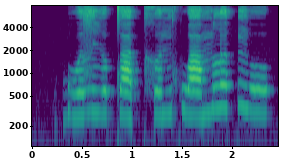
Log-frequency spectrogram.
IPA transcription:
ɓ u˨˦ ə̯ z i˧ ə̯ t̪ a˨˩ t̚ x ə˨˦ n k w a˨˦ m l ə˦˥ t̚ ŋ o˧

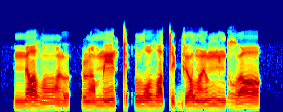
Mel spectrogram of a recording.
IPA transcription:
m e˧˥˧ ðˤ ɑ̃˧˩ ʊ̯ | ɭ ɑ̃˧˥ m ẽ˧˥˧ t | lˠ y˧˥˧ ðˤ e˧˥ t y˩ ɡ y˧˥˧ ʊ̯ lˠ ĩ˧˥ ʊ̯ ŋ ẽ˧˥˧ ɡ ʁʷ ɑ˧˥˧

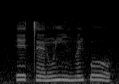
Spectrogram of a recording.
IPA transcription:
e˦ t ɛ̃˧ ɾ ũ˦ j ĩ˧ b ɛ̃˦ k͡p o˦˨

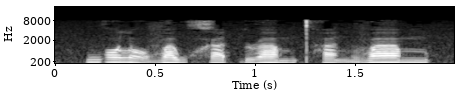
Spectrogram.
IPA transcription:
w ɔ˧ l ɔ˨˩˨ v a˨˩ w x a˨˩ t̚ ɹ a˧ m t̪ʰ a˨˩ n v a˧ m

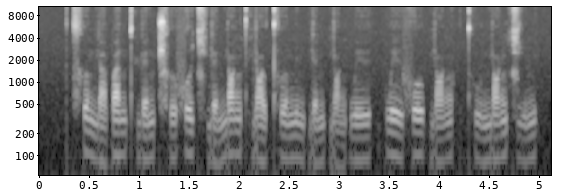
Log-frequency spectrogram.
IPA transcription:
t͡sʰ ɤ˥ n̪ j ä˨˩ p a˥ n t̪ʰ ɥ ɛ˧˥ n ʈ͡ʂʰ ɤ˧˥ f ɤ˥ t͡ɕʰ j ɛ˨˩ n̪ j ɑ˥ ŋ t̪ʰ j ɑ˥˩ ʊ̯ t̪ʰ ɤ˥ n̪ i˥˩ n p j ɛ˧˥ n p j ɑ˨˩ ŋ p w e˥ ɪ̯ | p w e˥˩ ɪ̯ f o˥ ʊ̯ p j ɑ˧˥ ŋ | t̪ʰ u˨˩ n̪ j ɑ˧˥ ŋ t͡ɕ i˨˩˦ n

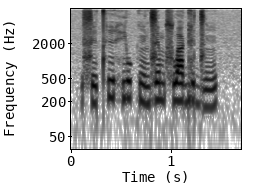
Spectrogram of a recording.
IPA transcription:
s i˨˩ t̪ʰ i˥˧ h j u˦ k ĩ˧ d͡z e˥˧ m s w a˦ ɡ i˥˧ d͡z ĩ˨˦

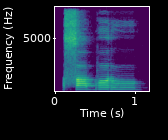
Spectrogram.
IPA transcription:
s ɔ˧ b o˦ ɾ u˦

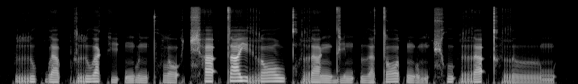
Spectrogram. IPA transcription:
r u˥˩ k̚ l a˦˥ p̚ k r u˥˩ a̯ k i˨˩ ʔ ŋ u˨˩ n pʰ l ɔ˨˩ ʔ t͡ɕʰ a˦˥ ʔ t a˥˩ j r ɔː˥˩ w kʰ r a˧ ŋ d i˧ n ʔ ɯ˧ a̯ t ɔː˥˩ t̚ ŋ o˩˦ m t͡ɕʰ u˥˩ ʔ r a˥˩ ʔ kʰ r ɤː˨˩ m

